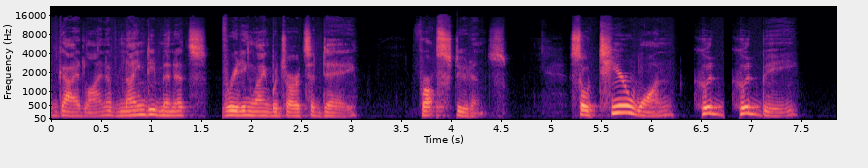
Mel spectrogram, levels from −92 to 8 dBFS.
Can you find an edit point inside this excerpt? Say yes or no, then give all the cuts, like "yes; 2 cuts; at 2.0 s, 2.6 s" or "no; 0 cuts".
yes; 3 cuts; at 1.7 s, 3.9 s, 6.7 s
